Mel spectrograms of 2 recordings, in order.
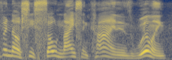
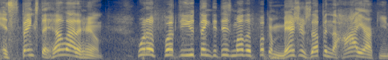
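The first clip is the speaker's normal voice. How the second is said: usual speaking voice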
